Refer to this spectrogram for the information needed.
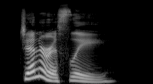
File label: "generously", English; 3000 words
